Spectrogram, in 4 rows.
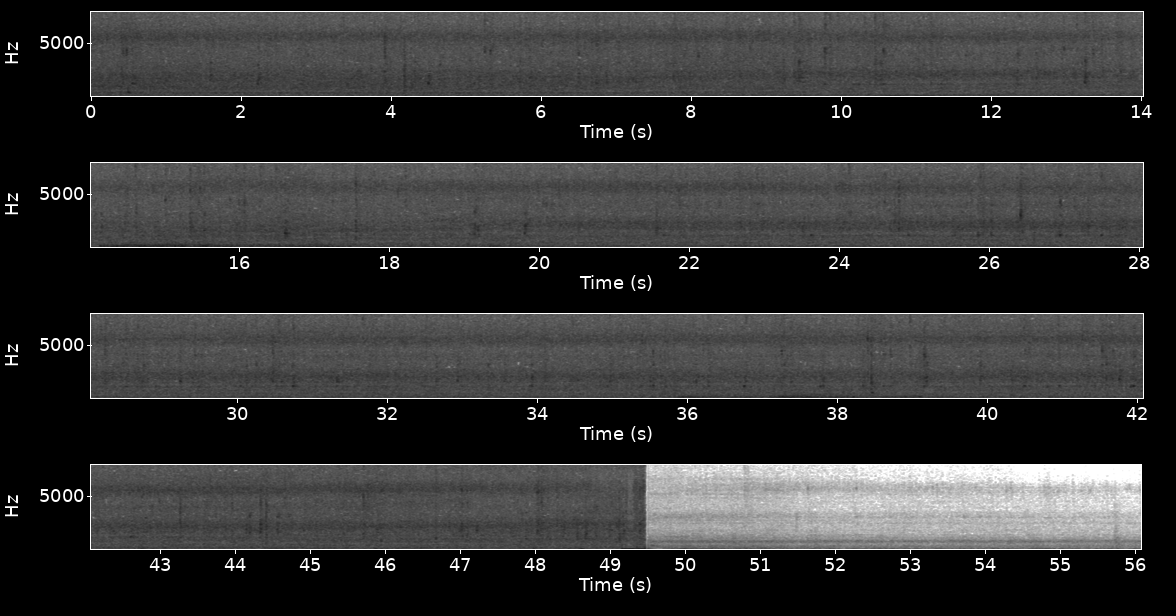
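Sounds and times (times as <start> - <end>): heavy rain pouring: 0.0 - 49.5
low rumble: 14.0 - 20.8.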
